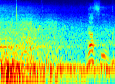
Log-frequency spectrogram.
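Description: A live rock band's final chord dying away at the end of a song, with a low sustained hum carrying on underneath. A single loud shouted voice rings out near the end.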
